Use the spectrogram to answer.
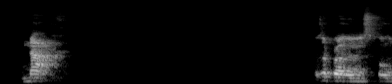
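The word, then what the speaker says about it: נח: And Noah's name is pronounced Nach.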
